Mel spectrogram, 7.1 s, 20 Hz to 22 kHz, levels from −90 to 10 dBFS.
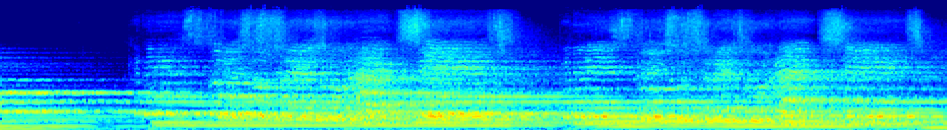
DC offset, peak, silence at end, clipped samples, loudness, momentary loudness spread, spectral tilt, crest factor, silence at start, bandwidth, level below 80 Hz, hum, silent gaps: under 0.1%; -10 dBFS; 0 s; under 0.1%; -27 LUFS; 7 LU; -6 dB/octave; 16 dB; 0 s; 17 kHz; -50 dBFS; none; none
